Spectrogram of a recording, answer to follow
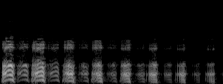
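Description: A woman laughing: a rapid run of short 'ha' pulses, about five or six a second, that steadily fades away.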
